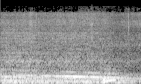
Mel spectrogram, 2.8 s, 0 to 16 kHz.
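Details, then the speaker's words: Nissan R32 GTR short gentle pull after new Koyo radiator, Godspeed coilovers and alignment; engine note rises smoothly under road rumble with no misfires, knocks or flat spots; pulls clean and healthy. "Oh, car's feeling really good and healthy. Let's see if we can do a little pull. That feels great. Still babying it too."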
